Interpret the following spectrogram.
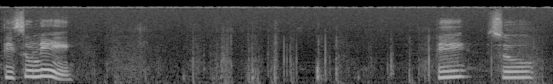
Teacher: It's pronounced Pisuni. Pisu, accent on this last syllable, ni, and a pretty long I there. Pisuni, that's the word for skunk.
